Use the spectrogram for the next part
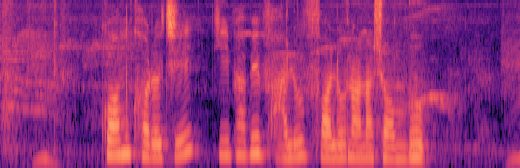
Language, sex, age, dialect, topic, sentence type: Bengali, female, 18-24, Rajbangshi, agriculture, question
